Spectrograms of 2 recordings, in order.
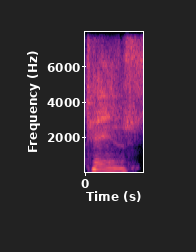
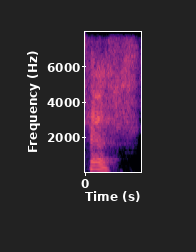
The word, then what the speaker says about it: tenths: not tens, tenths. It has the Tenth. THS. You I'm see not. the I didn't difference? pronounce it properly. I know it's Yeah, th. tenths. It has the Yes, THS. That's right. yes, After the tenth. decimal, you start putting the THS.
